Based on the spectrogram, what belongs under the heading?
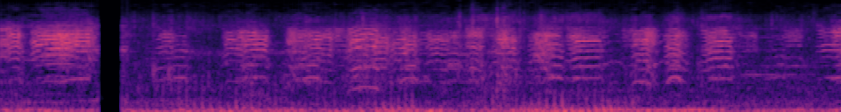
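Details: A captive zebra finch colony in Bangladesh, birds of various colour mutations, fills the air with clustered buzzy, nasal calls after a brief cut to silence near the start.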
